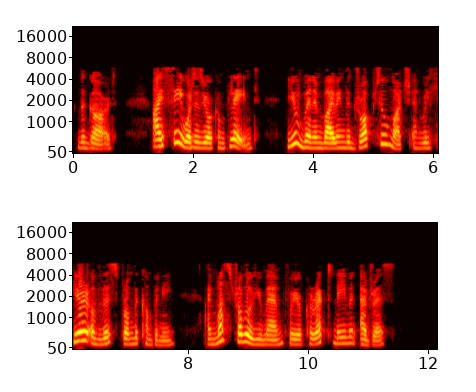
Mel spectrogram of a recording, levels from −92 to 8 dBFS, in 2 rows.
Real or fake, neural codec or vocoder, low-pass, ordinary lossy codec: real; none; 7.2 kHz; MP3, 24 kbps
